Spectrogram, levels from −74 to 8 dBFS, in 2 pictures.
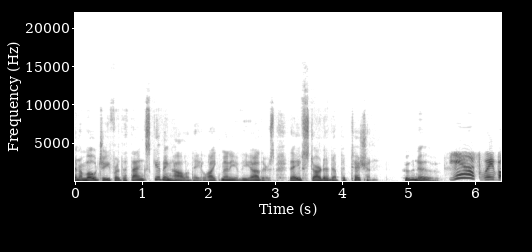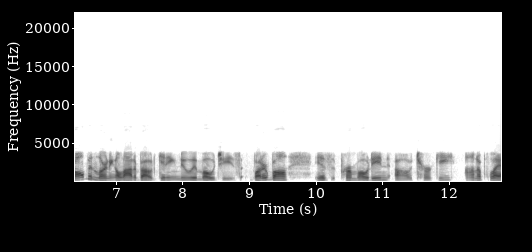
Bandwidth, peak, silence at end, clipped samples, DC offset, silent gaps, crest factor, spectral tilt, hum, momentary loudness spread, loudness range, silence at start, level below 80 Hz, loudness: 11.5 kHz; -2 dBFS; 0 s; under 0.1%; under 0.1%; none; 18 dB; -6 dB/octave; none; 10 LU; 3 LU; 0 s; -48 dBFS; -20 LUFS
